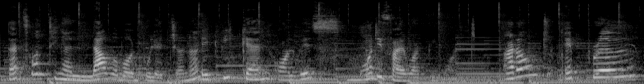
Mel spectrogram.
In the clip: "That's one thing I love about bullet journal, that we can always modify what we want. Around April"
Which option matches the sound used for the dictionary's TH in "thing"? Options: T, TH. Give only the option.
T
